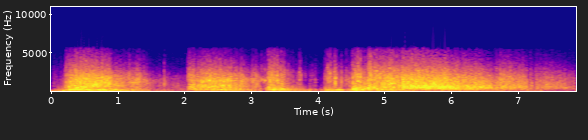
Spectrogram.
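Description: Anti-aircraft guns open fire on approaching Russian armored vehicles in a loud, dense barrage of rapid overlapping bursts, broken by a few brief pauses, with a muffled, rumbling quality and no voices.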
